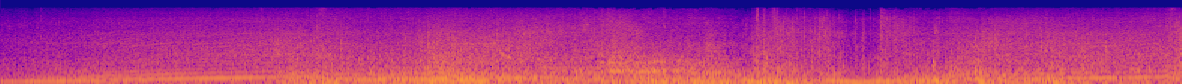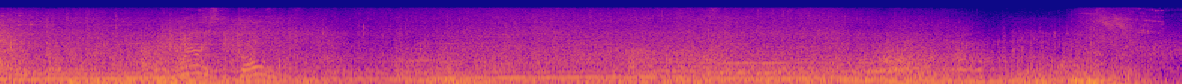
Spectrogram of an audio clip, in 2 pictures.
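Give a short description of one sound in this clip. Tyres hiss over wet pavement.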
